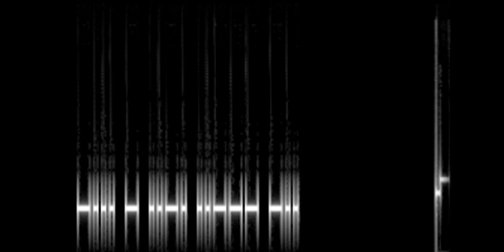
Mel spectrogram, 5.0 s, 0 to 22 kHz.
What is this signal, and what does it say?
Morse code, heard as a keyed tone, about 30 wpm, 700 Hz. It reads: BTF2D
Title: Code Groups - 5 Letter:Numbers - 30wpm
